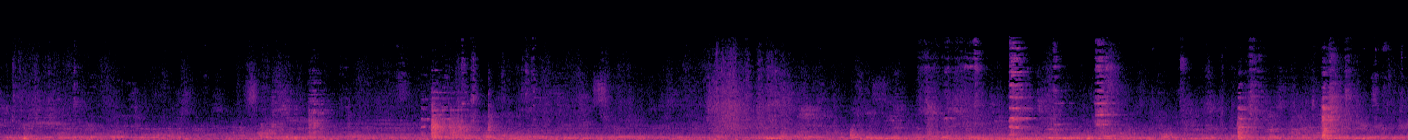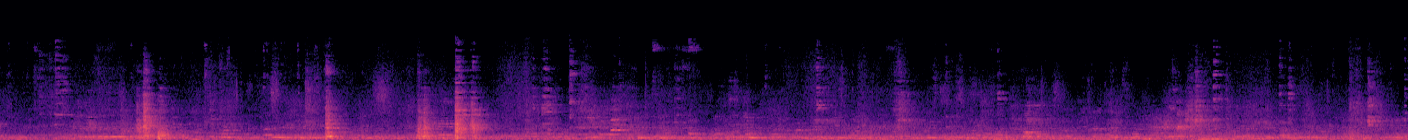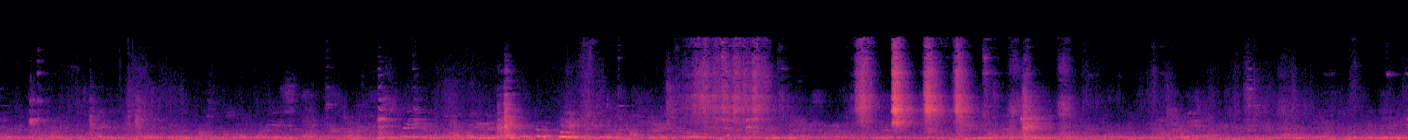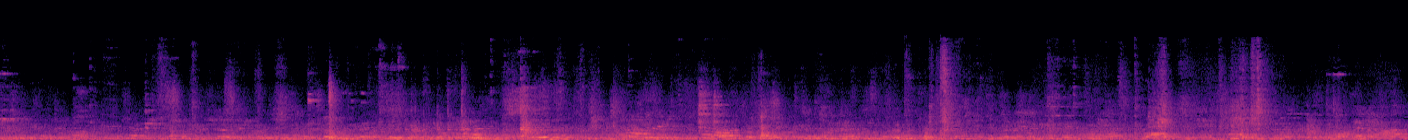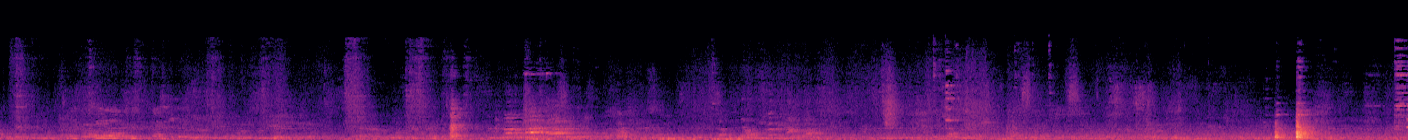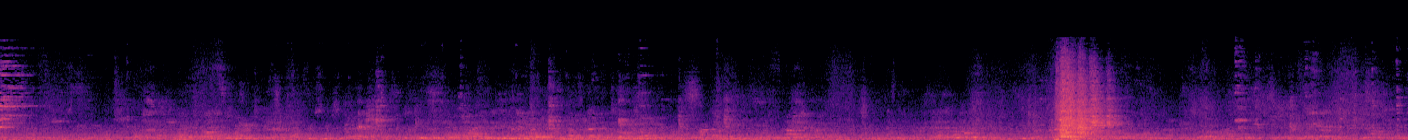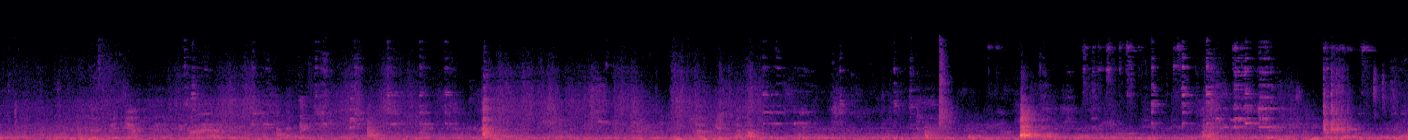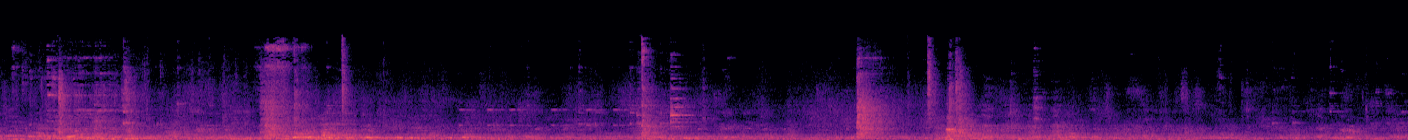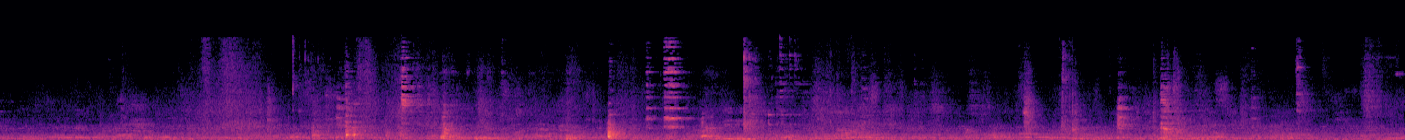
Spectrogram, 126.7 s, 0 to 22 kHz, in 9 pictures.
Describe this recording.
Done by layering recordings from 4 different places (canteen, cafe, 2 fast-food bars), EQ-ing and sending them into RVerb in Pro Tools. Contains few distinguishable words in Polish. Hope you like it.
Recorded with Zoom H4n (internal mic).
